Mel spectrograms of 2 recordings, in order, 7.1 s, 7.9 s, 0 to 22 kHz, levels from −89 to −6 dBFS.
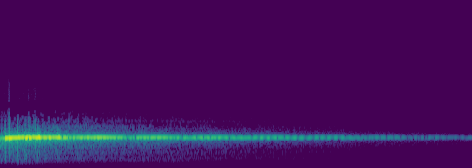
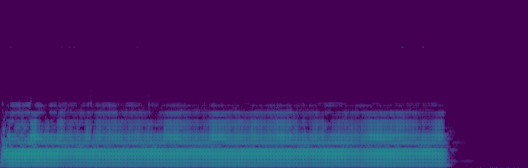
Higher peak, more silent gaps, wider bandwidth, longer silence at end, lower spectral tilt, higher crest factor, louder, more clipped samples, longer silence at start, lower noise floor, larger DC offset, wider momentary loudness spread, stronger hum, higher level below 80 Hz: first, -10 dBFS vs -34 dBFS; neither; second, 1.3 kHz vs 7 kHz; first, 1.9 s vs 1.1 s; second, 0.5 dB/octave vs -10 dB/octave; about the same, 16 dB vs 16 dB; first, -24 LUFS vs -49 LUFS; neither; about the same, 0 s vs 0 s; second, -65 dBFS vs under -90 dBFS; neither; first, 25 LU vs 2 LU; neither; second, under -90 dBFS vs -78 dBFS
